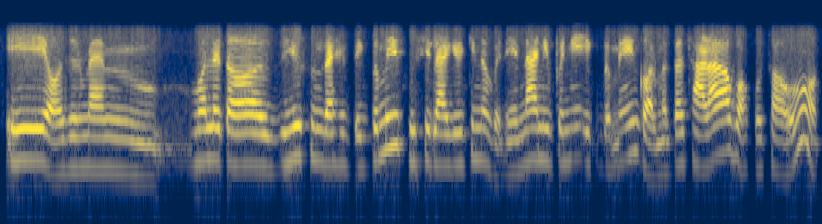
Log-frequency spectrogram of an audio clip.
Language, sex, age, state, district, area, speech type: Nepali, female, 18-30, West Bengal, Darjeeling, rural, conversation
